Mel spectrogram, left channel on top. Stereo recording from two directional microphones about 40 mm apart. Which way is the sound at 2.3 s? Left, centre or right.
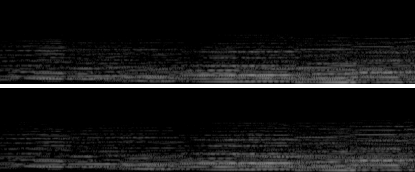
Right.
